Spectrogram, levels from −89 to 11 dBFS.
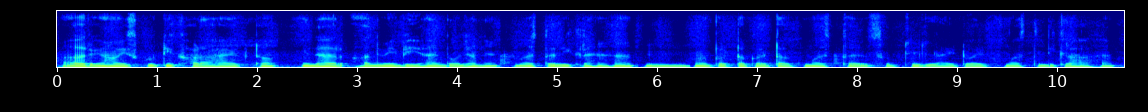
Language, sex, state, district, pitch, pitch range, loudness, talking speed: Hindi, male, Chhattisgarh, Balrampur, 95 Hz, 95-100 Hz, -39 LUFS, 155 wpm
